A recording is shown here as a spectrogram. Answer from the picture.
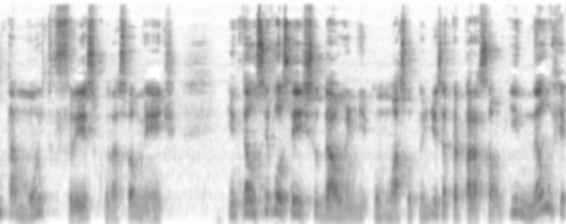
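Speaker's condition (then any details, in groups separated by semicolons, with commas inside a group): No condition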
